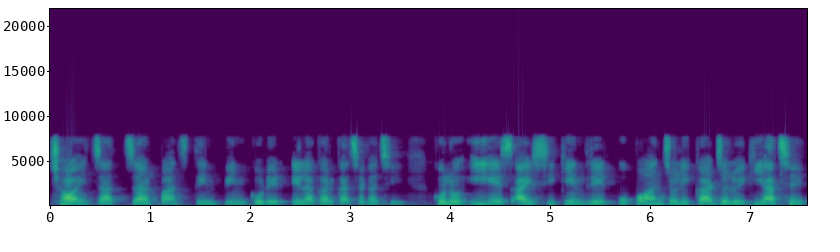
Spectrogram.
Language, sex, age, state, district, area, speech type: Bengali, female, 18-30, West Bengal, Bankura, rural, read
